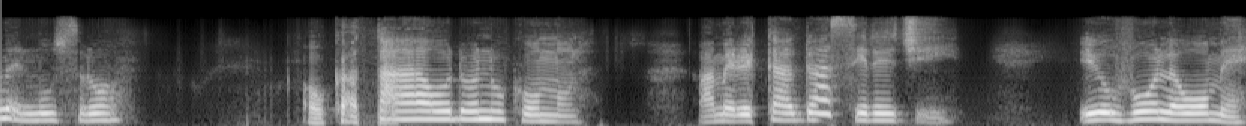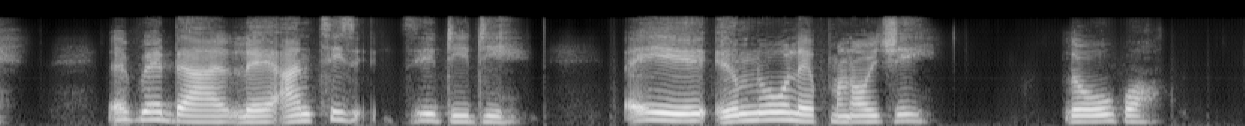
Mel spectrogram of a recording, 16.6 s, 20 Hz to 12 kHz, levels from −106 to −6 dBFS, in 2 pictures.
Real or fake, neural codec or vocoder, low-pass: fake; codec, 16 kHz, 0.5 kbps, X-Codec, HuBERT features, trained on LibriSpeech; 7.2 kHz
